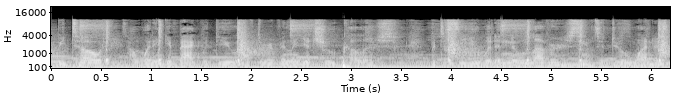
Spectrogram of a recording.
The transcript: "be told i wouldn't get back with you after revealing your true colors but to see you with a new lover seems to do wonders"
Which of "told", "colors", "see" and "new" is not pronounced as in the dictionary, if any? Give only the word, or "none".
none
